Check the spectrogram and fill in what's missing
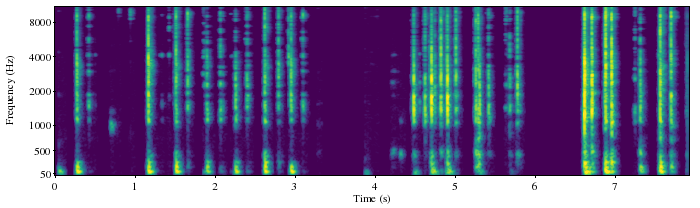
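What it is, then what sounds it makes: Plastic mechanical keyboard being typed on. Fingertips type on a black mechanical computer keyboard with plastic keycaps set in an inset, giving quick, dry clacks that each pair a low thump with a bright click. The keystrokes come in three bursts separated by short pauses, with almost no ring after each tap.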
